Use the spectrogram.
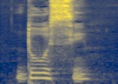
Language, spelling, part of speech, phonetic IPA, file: Ukrainian, досі, adverb, [ˈdɔsʲi], Uk-досі.ogg
- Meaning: so far, thus far, up to now, hitherto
